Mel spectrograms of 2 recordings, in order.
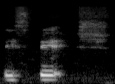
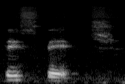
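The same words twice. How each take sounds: First: Sharp, loud, higher cry of disgust; furious outburst. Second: Said in the usual way. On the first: Real, not acted. Reacting to the footage, she bursts out in loud anger. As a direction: spit it out at the mother on screen.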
